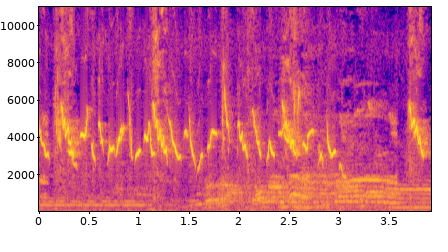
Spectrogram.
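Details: Lombok lemon-bellied white-eye, or kecial kuning, pouring out a fast stream of high, bouncing zigzag chirps for several seconds, ending with one sharp falling whistle; softer low tones behind.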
